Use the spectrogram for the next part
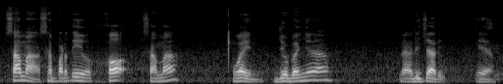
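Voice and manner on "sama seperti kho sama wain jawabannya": ordinary talk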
